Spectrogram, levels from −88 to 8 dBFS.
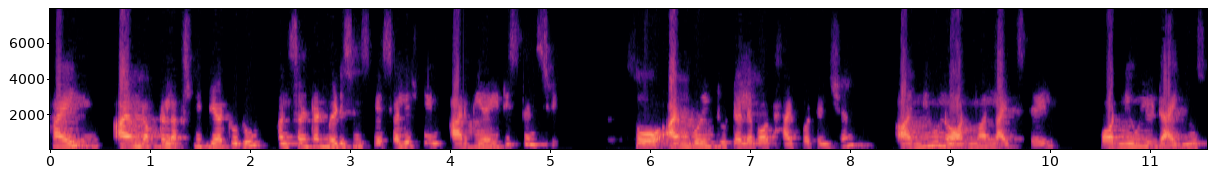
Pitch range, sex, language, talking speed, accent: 175-240 Hz, female, English, 135 wpm, Indian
